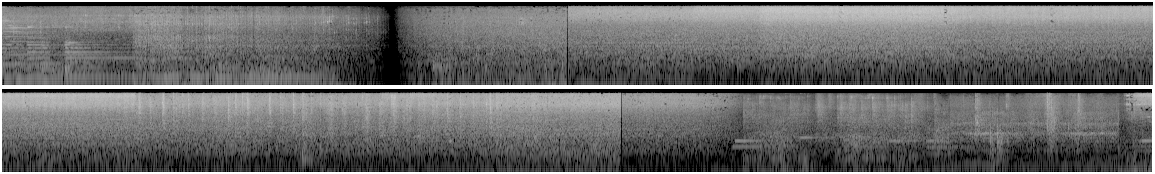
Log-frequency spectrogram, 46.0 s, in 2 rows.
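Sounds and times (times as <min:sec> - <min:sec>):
rice milling machinery: 0:01.6 - 0:06.5, 0:11.4 - 0:37.7.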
